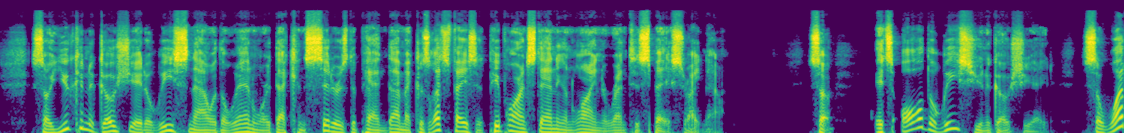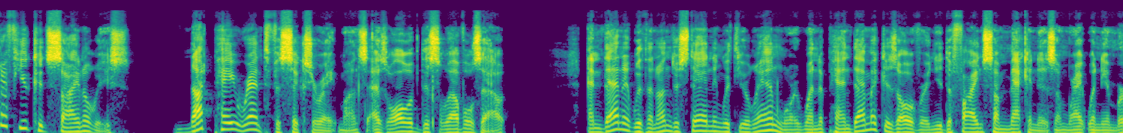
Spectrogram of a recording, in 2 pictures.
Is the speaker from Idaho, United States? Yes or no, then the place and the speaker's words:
no; New York, United States; I grew up on Long Island. We used to take boats over to Connecticut from Long Island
